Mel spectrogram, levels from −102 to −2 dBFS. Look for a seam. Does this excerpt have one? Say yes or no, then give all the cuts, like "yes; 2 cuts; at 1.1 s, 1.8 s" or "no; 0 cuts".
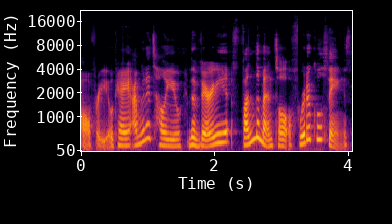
yes; 2 cuts; at 1.5 s, 3.2 s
